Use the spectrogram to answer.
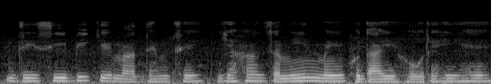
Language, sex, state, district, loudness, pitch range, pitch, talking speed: Hindi, male, Uttar Pradesh, Hamirpur, -24 LUFS, 130-150 Hz, 140 Hz, 135 wpm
